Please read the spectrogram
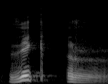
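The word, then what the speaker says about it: ذكر: So finally, we check the letter even before that letter, and because it has a kasra, we read the ra thin. Dhikr.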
